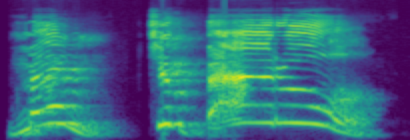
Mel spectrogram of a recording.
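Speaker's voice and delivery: high, loud rallying cry to the crew; captain rallying his sailors against zombies; battle cry. Acted. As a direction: rouse the men to fight, building to a yell. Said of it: "he starts saying".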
